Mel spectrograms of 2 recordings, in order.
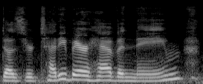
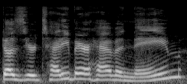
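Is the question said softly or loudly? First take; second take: softly; loudly. First: The question is said at normal, softer volume. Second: The question is said noticeably louder.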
